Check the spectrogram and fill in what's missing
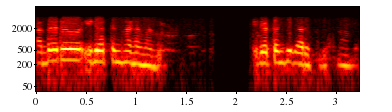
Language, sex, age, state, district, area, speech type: Malayalam, female, 18-30, Kerala, Wayanad, rural, conversation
